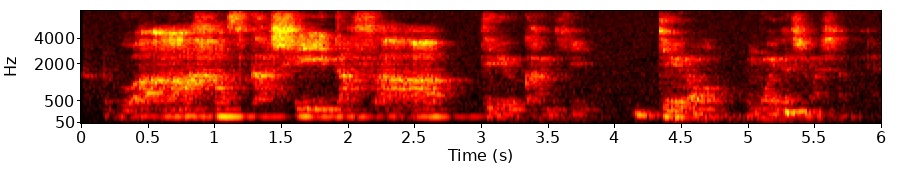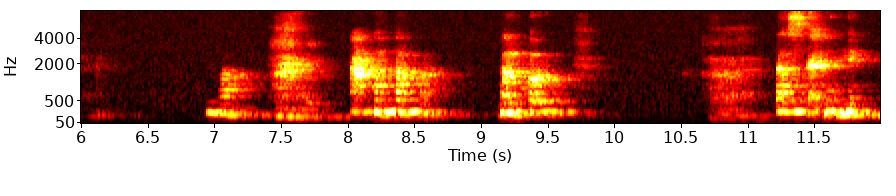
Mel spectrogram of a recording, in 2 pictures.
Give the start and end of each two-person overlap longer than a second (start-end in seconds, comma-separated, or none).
none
